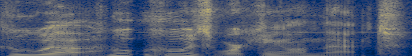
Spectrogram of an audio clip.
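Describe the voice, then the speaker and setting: A man playing a tabletop roleplaying game, thinking aloud casually in halting phrases. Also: mid-range voice, wildly swooping pitch, pushed and bright, no room sound.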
